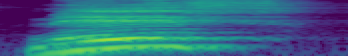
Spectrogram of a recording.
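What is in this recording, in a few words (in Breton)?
"mezh", Breton; petit precis de prononciation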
